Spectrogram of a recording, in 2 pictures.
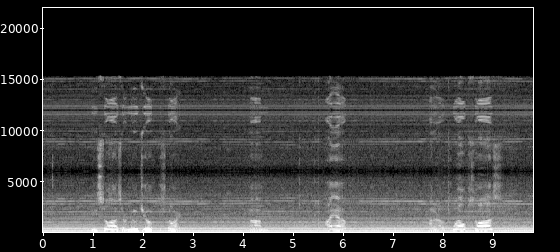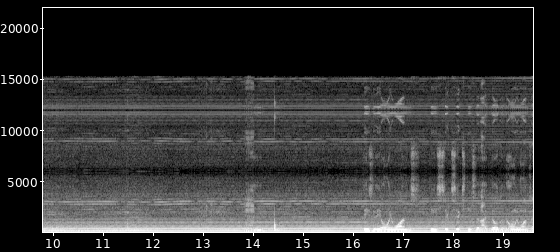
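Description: A middle-aged man talks calmly nearby.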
